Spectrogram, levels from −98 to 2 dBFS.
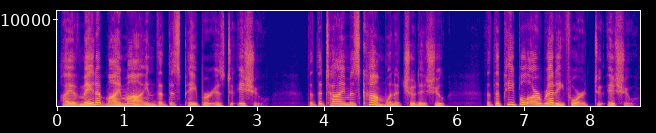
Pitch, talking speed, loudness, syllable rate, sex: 165 Hz, 205 wpm, -20 LUFS, 5.2 syllables/s, male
